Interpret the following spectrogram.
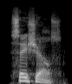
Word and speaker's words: Seychelles: Am I pronouncing it right? Seychelles.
